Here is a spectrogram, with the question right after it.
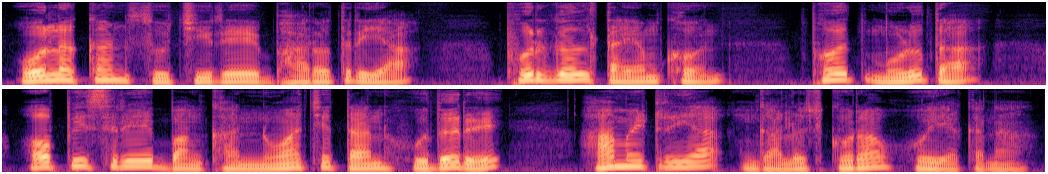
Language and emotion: Santali, neutral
